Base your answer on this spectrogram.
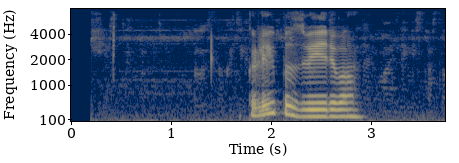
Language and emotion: Russian, neutral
